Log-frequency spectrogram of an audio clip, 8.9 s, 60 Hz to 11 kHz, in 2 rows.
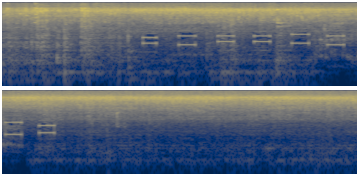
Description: DTMF, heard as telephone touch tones, dialled by hand, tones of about 210 ms, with kitchen noise. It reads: 75009534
